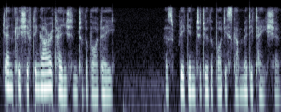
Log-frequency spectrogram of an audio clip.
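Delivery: soft, unhurried guidance with long pauses; guided meditation. Acted. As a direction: gently lead a listener through a body scan. Leads a body scan meditation.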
